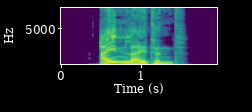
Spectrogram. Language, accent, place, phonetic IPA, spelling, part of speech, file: German, Germany, Berlin, [ˈaɪ̯nˌlaɪ̯tn̩t], einleitend, verb, De-einleitend.ogg
- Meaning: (verb) present participle of einleiten; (adjective) 1. introductory, opening 2. preliminary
